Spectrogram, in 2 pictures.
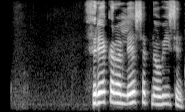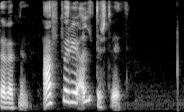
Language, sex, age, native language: Icelandic, female, 50-59, Icelandic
